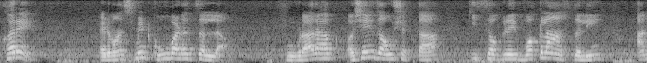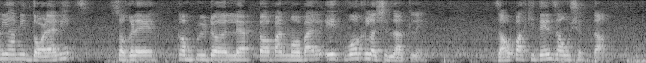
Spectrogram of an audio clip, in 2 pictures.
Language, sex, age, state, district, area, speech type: Goan Konkani, male, 30-45, Goa, Salcete, urban, spontaneous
